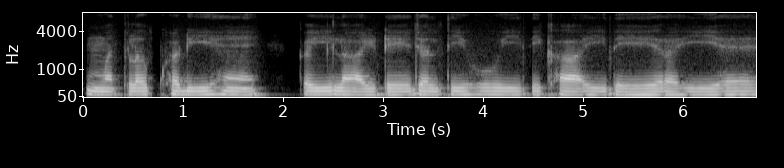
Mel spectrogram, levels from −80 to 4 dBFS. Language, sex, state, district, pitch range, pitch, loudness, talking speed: Hindi, male, Rajasthan, Jaipur, 110-115 Hz, 115 Hz, -17 LUFS, 100 wpm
